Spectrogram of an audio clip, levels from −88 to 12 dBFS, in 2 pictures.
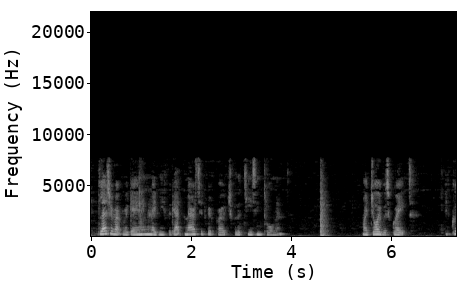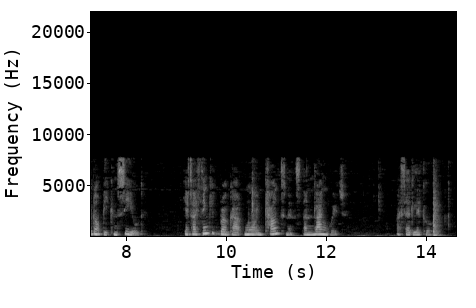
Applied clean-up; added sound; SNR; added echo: classical method log-MMSE.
